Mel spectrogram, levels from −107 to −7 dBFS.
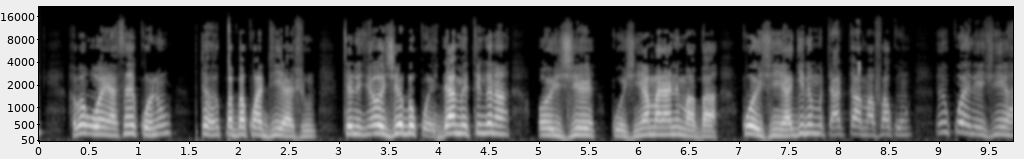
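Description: Speech, with corrupt frame decoded glitches at 3.96–4.01 s and 8.16–8.21 s. The damaged frames played as quiet chirps, squeaks, blips or bursts of noise around -30 dBFS from misplaced energy, showing as short, off-pattern spectrogram smears spanning a few frames.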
